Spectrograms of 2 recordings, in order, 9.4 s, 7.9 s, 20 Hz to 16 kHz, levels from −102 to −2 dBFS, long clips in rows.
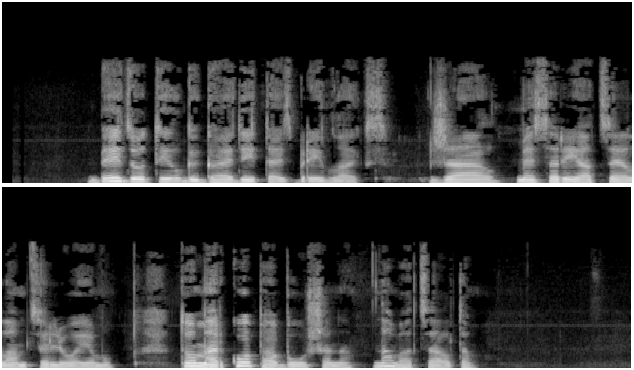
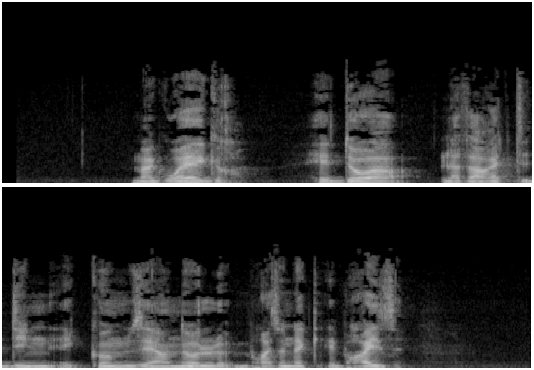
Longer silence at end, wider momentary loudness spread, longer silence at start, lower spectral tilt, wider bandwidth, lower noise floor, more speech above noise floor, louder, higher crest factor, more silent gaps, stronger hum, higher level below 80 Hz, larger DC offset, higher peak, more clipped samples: first, 1.15 s vs 1 s; first, 17 LU vs 12 LU; second, 0.65 s vs 1 s; about the same, -6 dB/octave vs -5.5 dB/octave; about the same, 11.5 kHz vs 10.5 kHz; second, -73 dBFS vs -79 dBFS; first, 52 dB vs 46 dB; first, -21 LUFS vs -33 LUFS; about the same, 20 dB vs 24 dB; neither; neither; about the same, -72 dBFS vs -72 dBFS; neither; first, -2 dBFS vs -12 dBFS; neither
